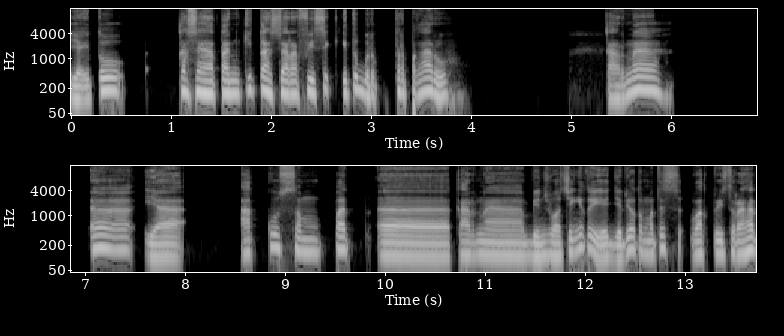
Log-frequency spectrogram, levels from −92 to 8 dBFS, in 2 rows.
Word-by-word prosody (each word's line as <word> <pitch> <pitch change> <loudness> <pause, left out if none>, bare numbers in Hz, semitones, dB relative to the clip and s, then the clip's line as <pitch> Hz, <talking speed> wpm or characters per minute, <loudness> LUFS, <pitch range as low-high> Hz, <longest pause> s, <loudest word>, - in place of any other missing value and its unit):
Yaitu, 145 +11 +2 0.5
kesehatan 155 -2 +4
kita 180 +3 +1
secara 145 0 +3
fisik 170 +3 +2
itu 150 +5 0
ber 130 -8 0
terpengaruh. 155 -3 0 1.6
Karena 145 +4 +1 1.0
Eee, 165 -3 0
ya. 110 -1 +1 0.6
Aku 180 -2 -3
sempat, 150 +2 -1 0.3
eee, 110 -2 +2
karena 115 -1 -1
binge 110 0 0
watching 120 +7 -1
itu 180 -2 -2
ya, 105 -1 +1
jadi 105 +11 0
otomatis 140 +4 -4 0.2
waktu 125 +1 -2
istirahat 135 +4 +1
140 Hz, 100 wpm, -24 LUFS, 115-165 Hz, 1.6 s, kesehatan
